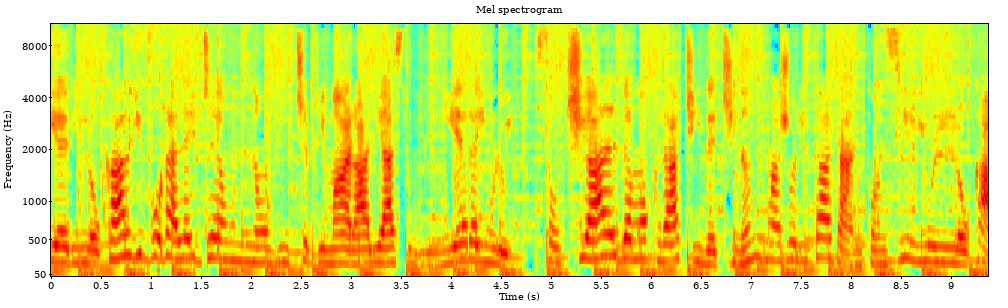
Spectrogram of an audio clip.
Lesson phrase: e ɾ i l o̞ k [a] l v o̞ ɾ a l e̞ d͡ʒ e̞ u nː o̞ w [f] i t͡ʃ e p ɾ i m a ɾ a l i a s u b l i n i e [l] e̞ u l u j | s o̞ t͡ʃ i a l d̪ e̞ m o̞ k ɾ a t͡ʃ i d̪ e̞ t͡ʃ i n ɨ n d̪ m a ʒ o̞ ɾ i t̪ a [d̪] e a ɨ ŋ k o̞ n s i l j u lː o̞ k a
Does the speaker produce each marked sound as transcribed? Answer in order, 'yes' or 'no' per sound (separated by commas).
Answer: yes, no, no, no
